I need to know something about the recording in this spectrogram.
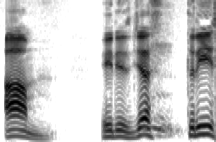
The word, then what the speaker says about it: Aum: It is not to be said as Om, it is Am.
